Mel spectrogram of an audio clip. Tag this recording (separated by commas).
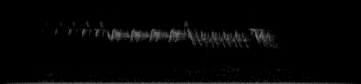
Bird vocalization, Bird, Animal, Wild animals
